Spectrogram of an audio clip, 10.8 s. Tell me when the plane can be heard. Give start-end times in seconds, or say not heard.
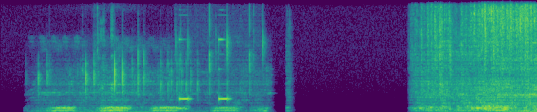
8.3-10.7.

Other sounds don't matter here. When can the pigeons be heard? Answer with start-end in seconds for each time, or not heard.
0.5-5.8, 8.2-10.7.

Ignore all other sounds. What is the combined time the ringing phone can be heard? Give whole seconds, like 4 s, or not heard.
2 s.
